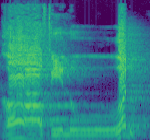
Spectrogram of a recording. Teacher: Kemudian ghafiluna karena wakaf, karena berhenti dimatikan, ghafilun. Hukumnya namanya mad aridis sukun.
